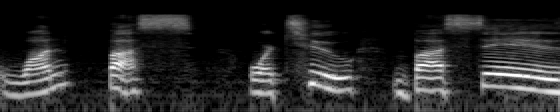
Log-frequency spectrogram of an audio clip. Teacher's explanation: word bus for example bus ends with an S sound bus so if you make it plural you're going to add the ending is with a voiced Z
